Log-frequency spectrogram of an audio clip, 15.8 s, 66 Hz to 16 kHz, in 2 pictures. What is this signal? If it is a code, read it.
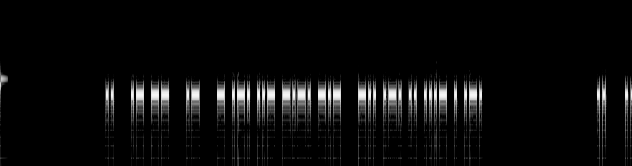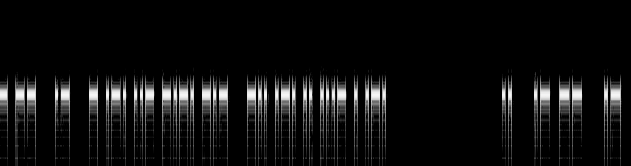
Morse code, heard as a keyed tone, about 31 wpm, 700 Hz. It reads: I AM A TRUCK DRIVER I AM A TRUCK DRIVER I AM A
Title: Speed-Racing Common QSO Phrases Encore - 25wpm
